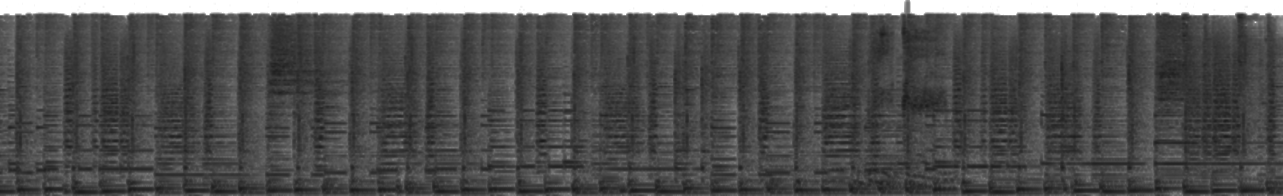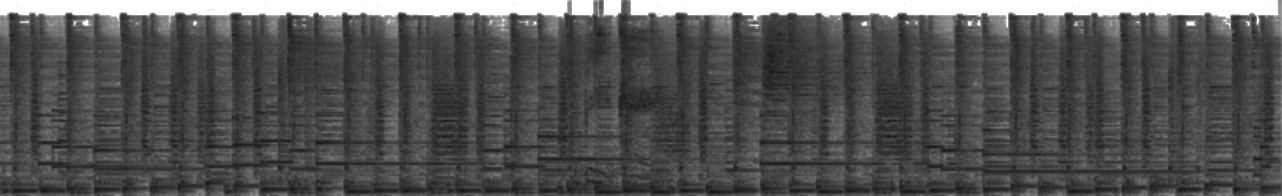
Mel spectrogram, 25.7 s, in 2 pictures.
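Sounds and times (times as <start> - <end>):
happy swing music: 0.0 - 25.6.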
